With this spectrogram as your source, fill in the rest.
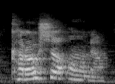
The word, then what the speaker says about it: Kadrolsha Ona: KADROLSHA ONA, which just means Carolyn Ann.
